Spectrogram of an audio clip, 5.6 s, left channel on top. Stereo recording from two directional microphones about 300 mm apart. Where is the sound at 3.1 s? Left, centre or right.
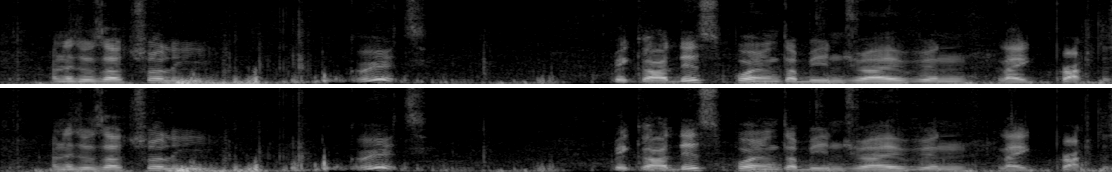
Centre.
